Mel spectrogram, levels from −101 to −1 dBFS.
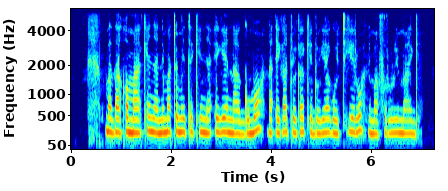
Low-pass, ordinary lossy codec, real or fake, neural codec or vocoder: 5.4 kHz; none; real; none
